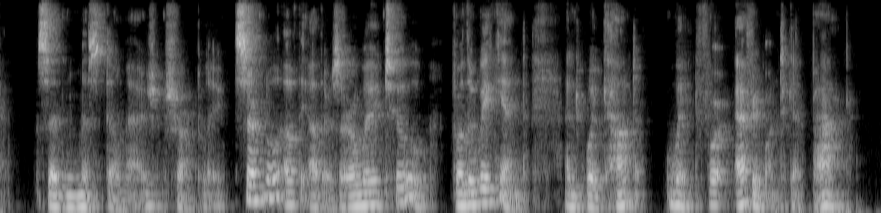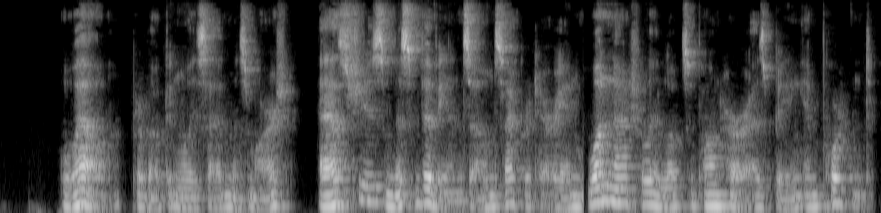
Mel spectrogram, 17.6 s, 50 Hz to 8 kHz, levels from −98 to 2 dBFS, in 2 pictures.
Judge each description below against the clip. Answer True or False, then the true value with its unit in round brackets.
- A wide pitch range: False (3.6 semitones)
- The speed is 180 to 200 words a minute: False (150 wpm)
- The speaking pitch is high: False (115 Hz)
